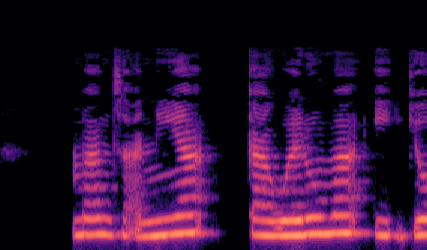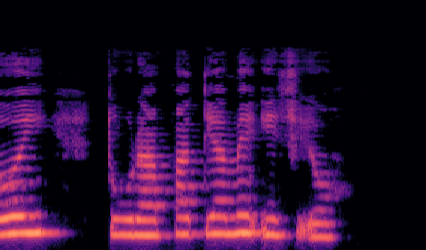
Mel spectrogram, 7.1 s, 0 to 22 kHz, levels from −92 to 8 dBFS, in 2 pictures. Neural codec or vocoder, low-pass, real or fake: none; 9.9 kHz; real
